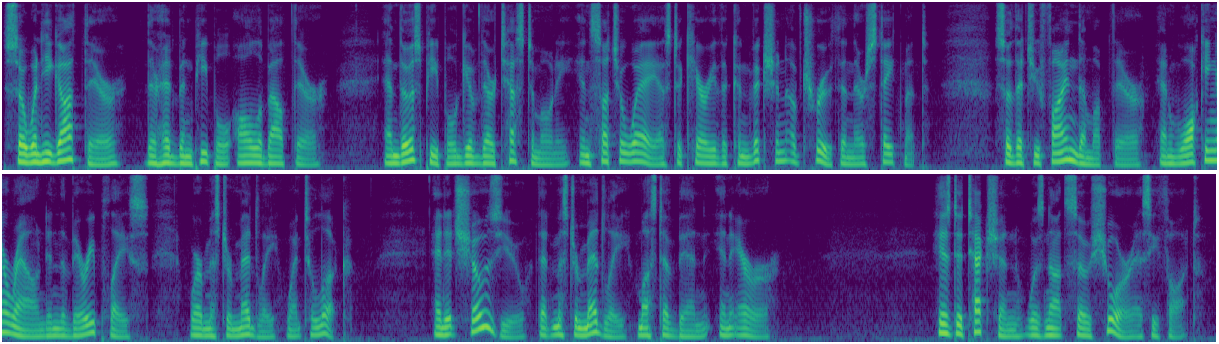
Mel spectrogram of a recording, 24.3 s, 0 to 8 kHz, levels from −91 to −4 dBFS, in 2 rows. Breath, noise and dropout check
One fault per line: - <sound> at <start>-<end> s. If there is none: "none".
none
